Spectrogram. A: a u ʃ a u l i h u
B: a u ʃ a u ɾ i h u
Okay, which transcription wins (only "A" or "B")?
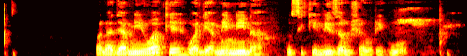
B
